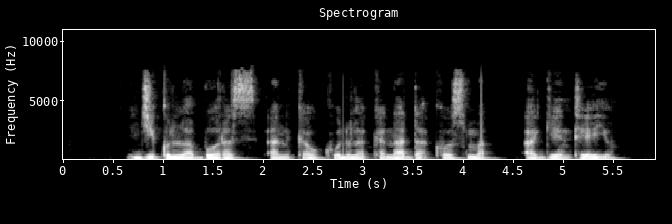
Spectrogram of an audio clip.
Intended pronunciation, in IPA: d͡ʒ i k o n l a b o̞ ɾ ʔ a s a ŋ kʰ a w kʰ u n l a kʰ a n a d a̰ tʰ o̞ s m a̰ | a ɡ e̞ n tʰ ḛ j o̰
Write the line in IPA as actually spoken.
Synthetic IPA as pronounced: d͡ʒ i k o n l a b o̞ ɾ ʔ a s a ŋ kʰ a w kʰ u n l a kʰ a n a d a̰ kʰ o̞ s m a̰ | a ɡ e̞ n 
